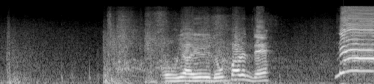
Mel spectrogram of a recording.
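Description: A sword strikes a foe with a heavy metallic clang.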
